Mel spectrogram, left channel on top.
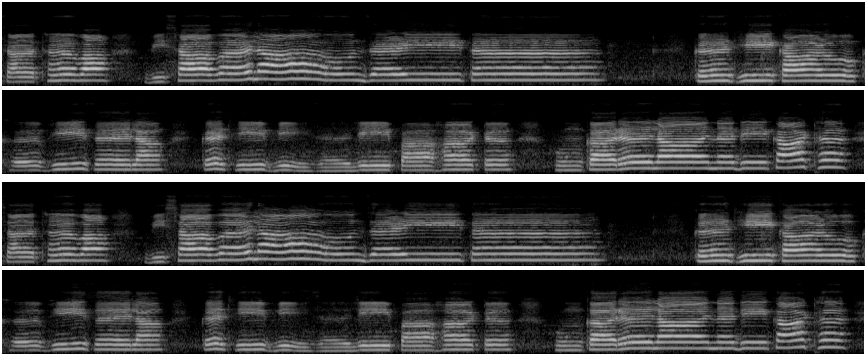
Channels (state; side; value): normal; both; correlation 0.82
